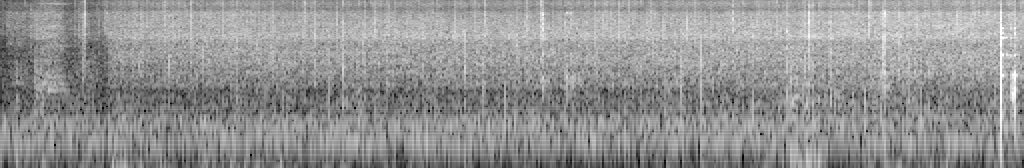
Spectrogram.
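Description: Sauce bubbles and sizzles softly in a pan.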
